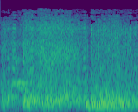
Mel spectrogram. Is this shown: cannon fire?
yes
